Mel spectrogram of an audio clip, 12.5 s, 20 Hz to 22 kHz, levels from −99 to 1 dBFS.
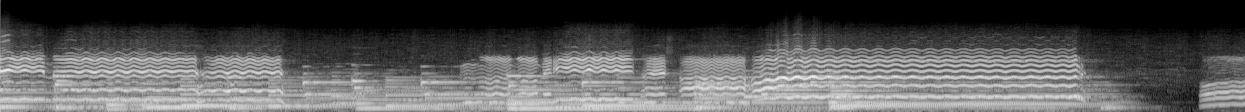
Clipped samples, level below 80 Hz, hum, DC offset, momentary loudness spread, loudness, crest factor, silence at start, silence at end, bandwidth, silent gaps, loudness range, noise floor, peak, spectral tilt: under 0.1%; -48 dBFS; none; under 0.1%; 13 LU; -15 LUFS; 14 dB; 0 s; 0 s; 7.4 kHz; none; 6 LU; -60 dBFS; -2 dBFS; -6.5 dB/octave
